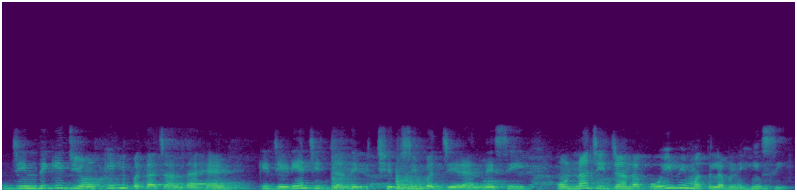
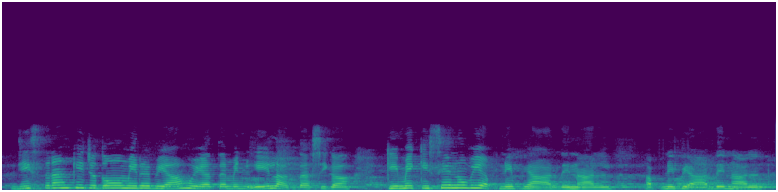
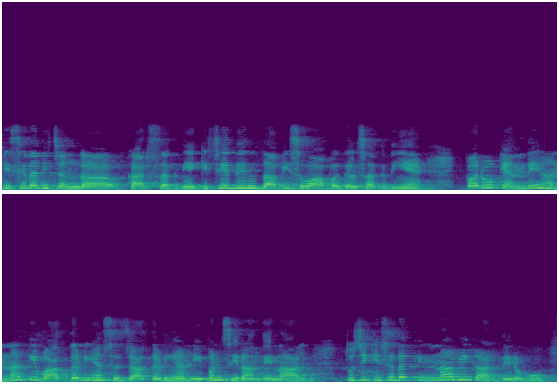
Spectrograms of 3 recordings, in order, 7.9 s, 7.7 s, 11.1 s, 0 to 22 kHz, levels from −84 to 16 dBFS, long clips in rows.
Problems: background sounds at intervals, continuous background conversations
